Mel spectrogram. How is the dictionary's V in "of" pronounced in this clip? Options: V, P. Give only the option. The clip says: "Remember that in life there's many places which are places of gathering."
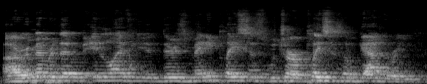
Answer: V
